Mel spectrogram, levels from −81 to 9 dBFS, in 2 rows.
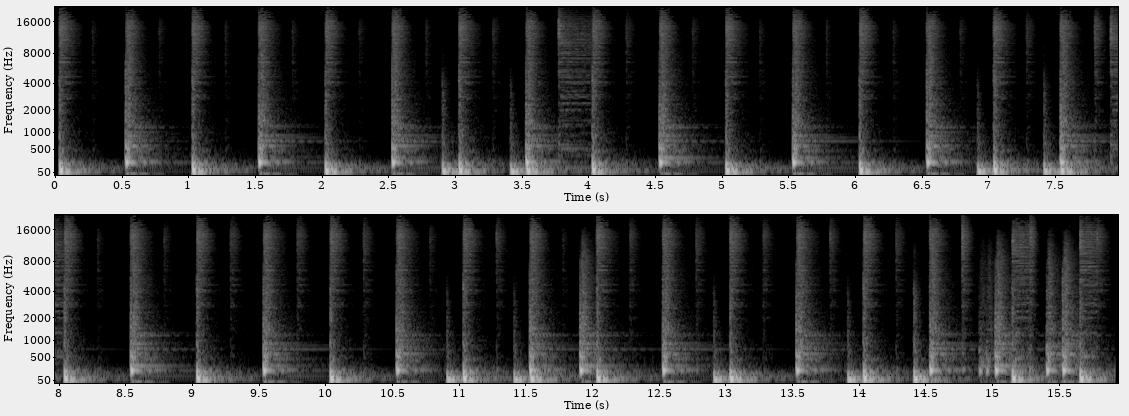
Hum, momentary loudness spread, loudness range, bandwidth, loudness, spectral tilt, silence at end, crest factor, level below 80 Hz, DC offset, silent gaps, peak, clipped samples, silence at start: none; 14 LU; 1 LU; over 20 kHz; -27 LUFS; -6 dB/octave; 0.1 s; 20 dB; -28 dBFS; under 0.1%; none; -6 dBFS; under 0.1%; 0 s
